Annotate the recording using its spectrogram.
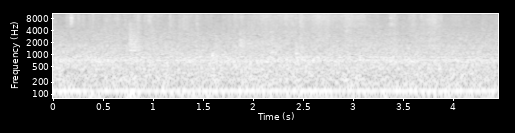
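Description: Near silence: faint scratching and rustling of yarn drawn through the work with a crochet hook as single crochet stitches are made, over a low steady hum.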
